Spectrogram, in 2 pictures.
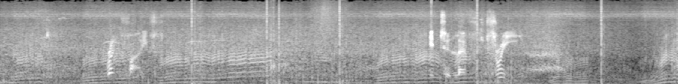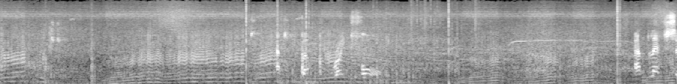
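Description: A rally car engine revs hard and shifts up through the gears.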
